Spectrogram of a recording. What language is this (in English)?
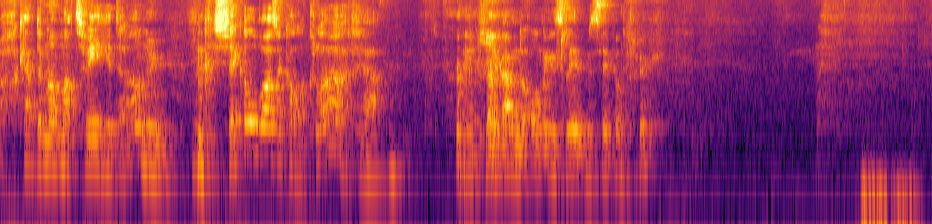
Dutch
